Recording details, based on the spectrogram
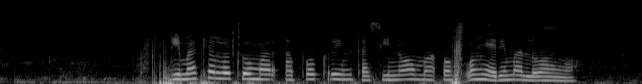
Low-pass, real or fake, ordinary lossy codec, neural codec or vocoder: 7.2 kHz; fake; none; codec, 16 kHz, 4 kbps, FreqCodec, larger model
